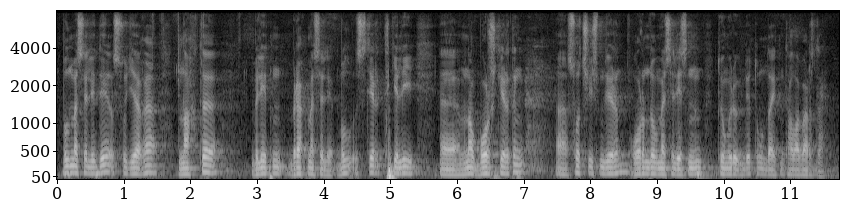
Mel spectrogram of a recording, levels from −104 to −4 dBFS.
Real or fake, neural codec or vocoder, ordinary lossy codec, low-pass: real; none; none; none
